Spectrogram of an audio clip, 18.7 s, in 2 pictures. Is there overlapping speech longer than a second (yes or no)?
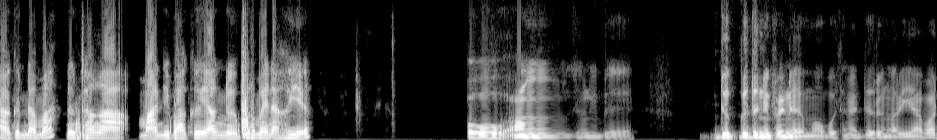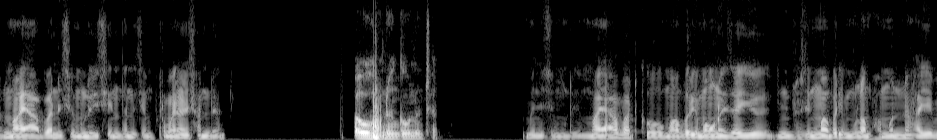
no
